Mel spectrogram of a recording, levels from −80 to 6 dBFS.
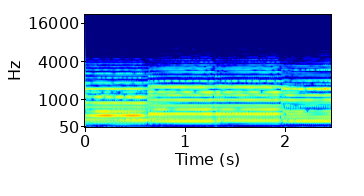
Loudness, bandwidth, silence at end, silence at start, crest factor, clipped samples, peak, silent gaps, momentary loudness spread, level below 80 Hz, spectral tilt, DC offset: -23 LUFS; 6.6 kHz; 0 s; 0 s; 12 dB; under 0.1%; -10 dBFS; none; 3 LU; -72 dBFS; -6 dB/octave; under 0.1%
